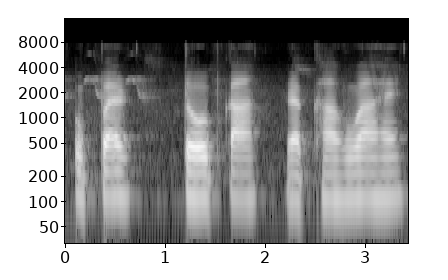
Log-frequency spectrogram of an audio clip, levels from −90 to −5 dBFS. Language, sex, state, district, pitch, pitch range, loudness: Hindi, male, Uttar Pradesh, Lucknow, 110 Hz, 110-115 Hz, -19 LUFS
